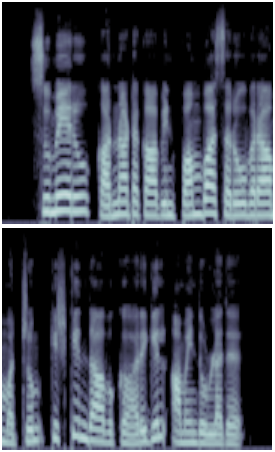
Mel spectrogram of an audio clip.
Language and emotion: Tamil, neutral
